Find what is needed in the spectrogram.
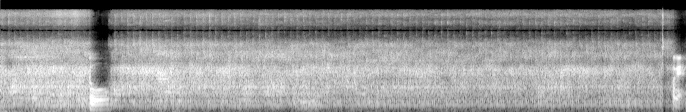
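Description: Marker pen scratching across a whiteboard as an expression is written out, a continuous run of writing strokes.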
